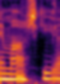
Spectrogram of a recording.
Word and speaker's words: Marschke: Tamay Marshke, I don't know. – Tamay Marshke? Yeah. How do you spell that? – M-A, are you trying to like steal my identity? M-A-R-S-C-H-K-E.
